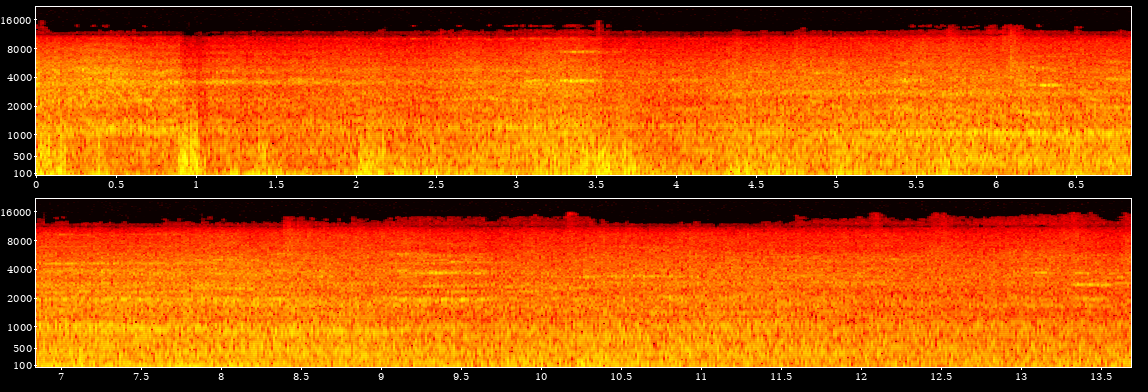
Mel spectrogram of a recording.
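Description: Running noise of an Utsunomiya Line train heard from inside the carriage: a steady rumble of wheels on rail. For the first few seconds a train passing alongside adds a louder rush with a few sharp thumps, then the running noise settles.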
